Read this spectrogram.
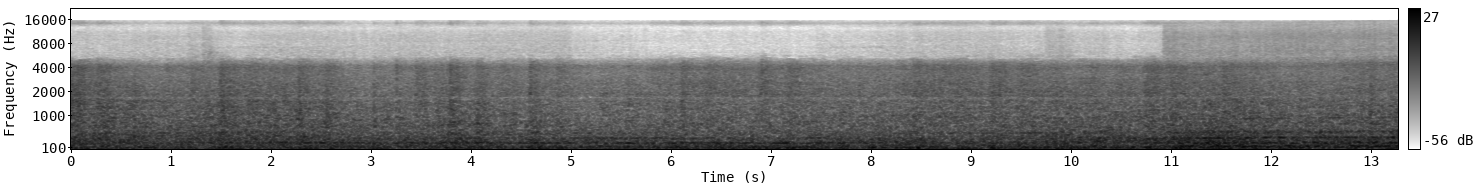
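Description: An electric commuter train runs along the track with a steady motor hum.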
